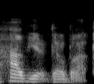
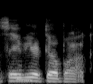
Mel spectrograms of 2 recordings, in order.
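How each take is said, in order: First: The name is said with a Spanish pronunciation. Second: The name is said with an English pronunciation.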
